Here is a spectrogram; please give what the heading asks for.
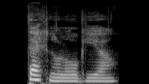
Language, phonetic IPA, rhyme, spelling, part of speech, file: Hungarian, [ˈtɛxnoloːɡijɒ], -jɒ, technológia, noun, Hu-technológia.ogg
- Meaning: technology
